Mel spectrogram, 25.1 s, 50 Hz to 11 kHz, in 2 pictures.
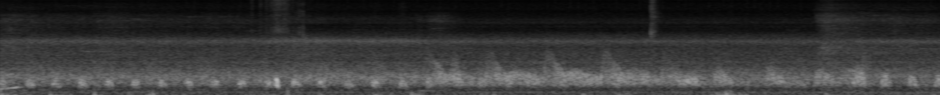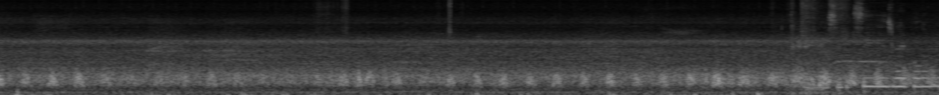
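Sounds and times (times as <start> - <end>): fetal heartbeat whooshing pulse: 0.0 - 25.0.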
